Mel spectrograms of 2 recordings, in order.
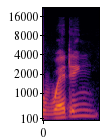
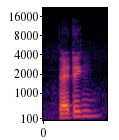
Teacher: you're saying a b instead of a w sound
